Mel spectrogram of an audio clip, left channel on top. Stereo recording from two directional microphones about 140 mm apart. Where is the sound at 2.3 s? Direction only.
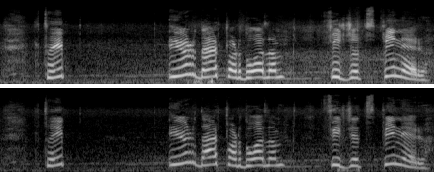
65° right (ahead or behind).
